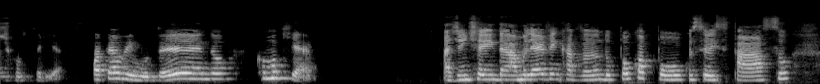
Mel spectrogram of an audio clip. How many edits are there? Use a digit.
2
